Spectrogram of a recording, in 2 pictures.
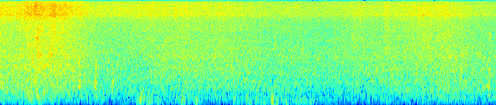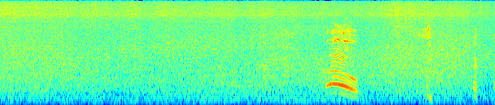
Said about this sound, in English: Oh, here comes a wave. Here comes a wave.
